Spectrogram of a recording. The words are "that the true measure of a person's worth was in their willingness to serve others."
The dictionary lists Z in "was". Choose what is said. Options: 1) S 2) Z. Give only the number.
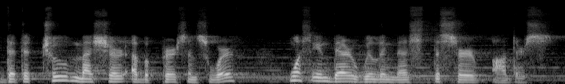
1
